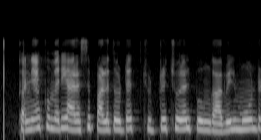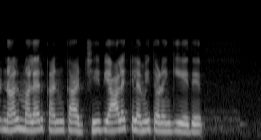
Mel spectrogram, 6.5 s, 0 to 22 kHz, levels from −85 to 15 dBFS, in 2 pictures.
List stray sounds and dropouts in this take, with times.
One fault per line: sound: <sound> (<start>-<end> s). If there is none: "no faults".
no faults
